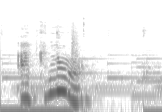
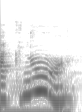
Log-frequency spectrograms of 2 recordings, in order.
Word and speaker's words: окно: If it is stressed, we pronounce it as it is, O. But if it's not stressed, we say it as A.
